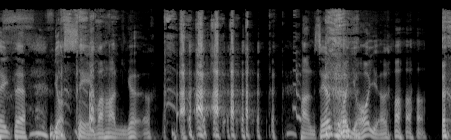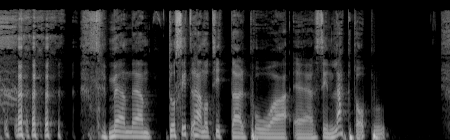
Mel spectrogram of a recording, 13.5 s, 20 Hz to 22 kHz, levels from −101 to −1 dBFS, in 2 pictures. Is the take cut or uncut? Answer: cut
